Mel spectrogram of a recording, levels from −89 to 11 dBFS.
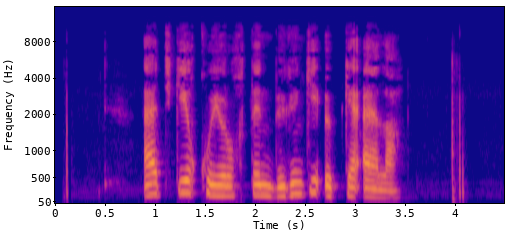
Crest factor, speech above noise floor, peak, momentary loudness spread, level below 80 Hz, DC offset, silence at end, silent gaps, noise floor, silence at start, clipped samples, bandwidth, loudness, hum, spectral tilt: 22 dB; 35 dB; -2 dBFS; 17 LU; -74 dBFS; under 0.1%; 1.05 s; none; -57 dBFS; 0.9 s; under 0.1%; 11.5 kHz; -23 LUFS; none; -4.5 dB/octave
